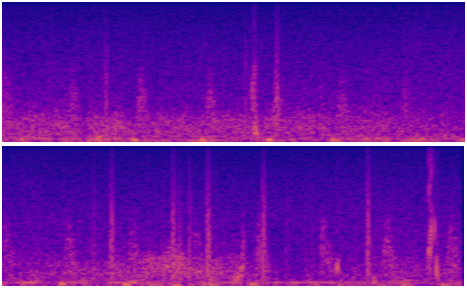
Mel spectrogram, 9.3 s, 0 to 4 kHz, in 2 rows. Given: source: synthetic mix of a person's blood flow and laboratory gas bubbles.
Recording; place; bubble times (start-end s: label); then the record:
Doppler ultrasound of blood flow; subclavian vein
2.50-2.63 s: bubbles
7.99-8.07 s: bubbles
8.90-9.06 s: bubbles
From the record:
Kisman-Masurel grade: 123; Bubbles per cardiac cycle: 1 to 2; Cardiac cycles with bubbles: 10 to 50%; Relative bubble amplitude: loud (0.450 to 0.775); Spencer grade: 2 (many but less than half of the cardiac periods contain bubble signals, singularly or in groups); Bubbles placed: anywhere in the cardiac cycle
